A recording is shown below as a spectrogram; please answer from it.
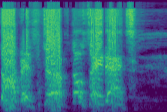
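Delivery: loud, agitated, worked-up delivery. Retelling how a fellow inmate reacted to being named: imitating someone all worked up. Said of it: "he's all worked up".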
